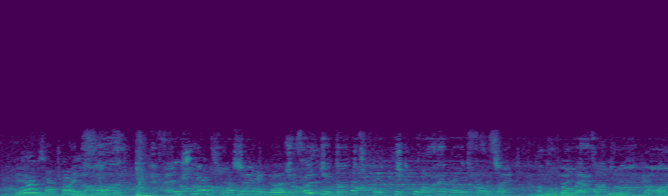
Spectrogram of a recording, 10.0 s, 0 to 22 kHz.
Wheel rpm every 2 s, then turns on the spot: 0, 0, 0, 0, 0.
none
